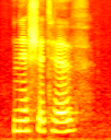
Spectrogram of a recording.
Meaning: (adjective) 1. Serving to initiate 2. In which voter initiatives can be brought to the ballot; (noun) A beginning; a first move
- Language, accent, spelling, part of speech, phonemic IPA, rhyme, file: English, US, initiative, adjective / noun, /ɪˈnɪʃ.ə.tɪv/, -ɪʃətɪv, En-us-initiative.ogg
